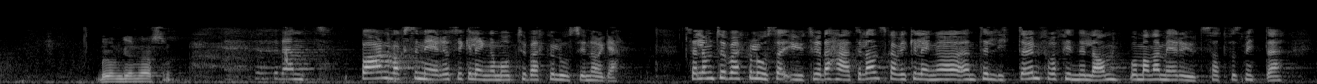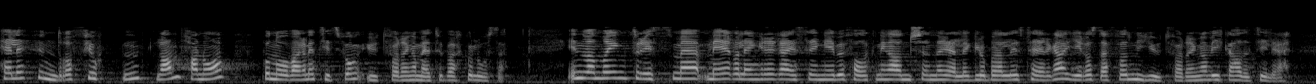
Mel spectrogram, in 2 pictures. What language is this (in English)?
Norwegian Bokmål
